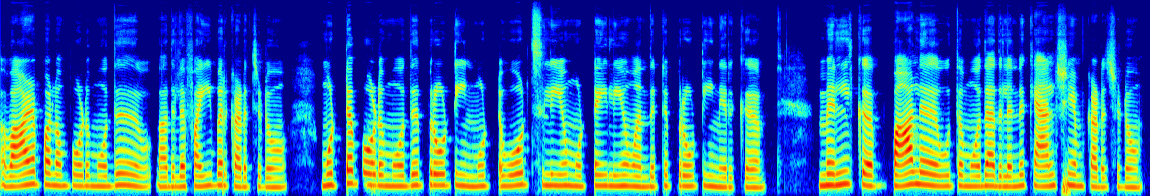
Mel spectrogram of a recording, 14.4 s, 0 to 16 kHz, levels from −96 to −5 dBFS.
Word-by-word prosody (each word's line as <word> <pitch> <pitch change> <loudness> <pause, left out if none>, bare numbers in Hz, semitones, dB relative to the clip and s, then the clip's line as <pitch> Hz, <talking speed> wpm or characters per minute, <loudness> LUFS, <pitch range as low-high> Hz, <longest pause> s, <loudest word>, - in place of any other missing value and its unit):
வாழப்பழம் 210 0 +4
போடும்போது 195 +1 -2 0.5
அதில 185 +1 0
ஃபைபர் 205 +2 0
கெடச்சிடும், 175 -1 -2 0.5
முட்ட 220 +1 0 0.2
போடும்போது 200 -2 +1 0.2
புரோட்டீன் 210 -2 0
முட் 195 0 -4 0.3
ஓட்ஸ்லேயும் 210 -2 -2
முட்டையிலேயும் 200 0 -2
வந்துட்டு 185 +2 -4 0.2
புரோட்டீன் 195 -1 -3
இருக்கு, 175 0 -5 0.9
மில்க் 225 +2 +2 0.4
பாலு 220 +3 +7 0.2
ஊத்தும்போது 195 0 -1
அதிலேருந்து 190 +1 -1
கால்சியம் 195 +1 +1
கிடைச்சிடும். 175 -1 -3
195 Hz, 85 wpm, -23 LUFS, 190-210 Hz, 0.9 s, பாலு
